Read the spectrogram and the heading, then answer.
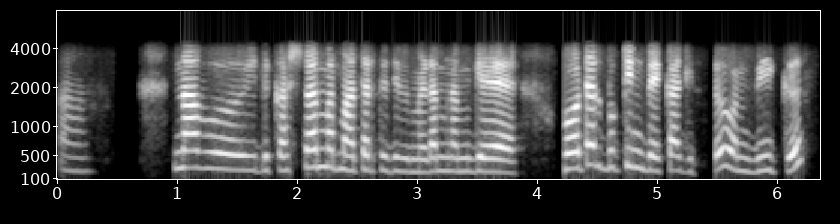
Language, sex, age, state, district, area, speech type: Kannada, female, 18-30, Karnataka, Bellary, urban, conversation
